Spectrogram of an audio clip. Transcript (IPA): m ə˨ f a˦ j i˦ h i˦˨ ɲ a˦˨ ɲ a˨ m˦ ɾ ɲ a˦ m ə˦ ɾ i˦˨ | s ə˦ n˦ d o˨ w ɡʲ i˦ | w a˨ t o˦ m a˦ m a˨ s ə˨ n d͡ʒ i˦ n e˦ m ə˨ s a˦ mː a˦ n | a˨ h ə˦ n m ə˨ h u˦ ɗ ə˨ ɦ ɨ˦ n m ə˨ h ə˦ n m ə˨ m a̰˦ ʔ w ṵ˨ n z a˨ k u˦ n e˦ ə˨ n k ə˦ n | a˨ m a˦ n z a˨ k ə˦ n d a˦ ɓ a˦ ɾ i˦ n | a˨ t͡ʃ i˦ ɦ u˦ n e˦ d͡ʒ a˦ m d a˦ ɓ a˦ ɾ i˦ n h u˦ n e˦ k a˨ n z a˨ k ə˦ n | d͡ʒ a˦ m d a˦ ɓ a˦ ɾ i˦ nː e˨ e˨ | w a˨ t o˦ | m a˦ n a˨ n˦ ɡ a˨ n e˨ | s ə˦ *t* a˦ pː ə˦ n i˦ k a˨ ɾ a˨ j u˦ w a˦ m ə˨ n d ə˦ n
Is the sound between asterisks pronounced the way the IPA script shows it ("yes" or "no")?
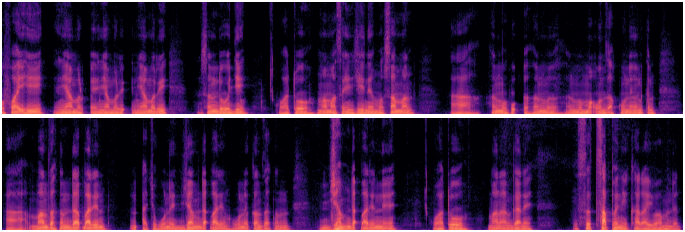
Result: no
